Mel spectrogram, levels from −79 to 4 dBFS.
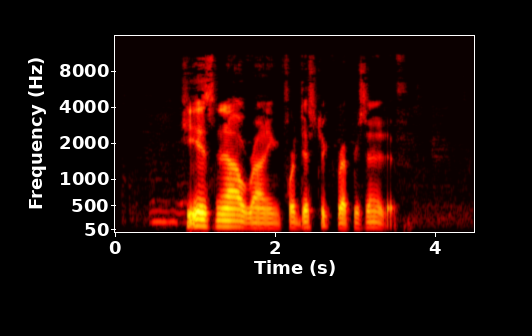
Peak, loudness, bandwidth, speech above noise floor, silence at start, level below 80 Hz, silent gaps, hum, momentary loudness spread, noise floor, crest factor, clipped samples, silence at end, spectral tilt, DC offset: -2 dBFS; -23 LUFS; 11.5 kHz; 40 dB; 0.5 s; -60 dBFS; none; none; 15 LU; -62 dBFS; 22 dB; under 0.1%; 1.05 s; -5.5 dB/octave; under 0.1%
